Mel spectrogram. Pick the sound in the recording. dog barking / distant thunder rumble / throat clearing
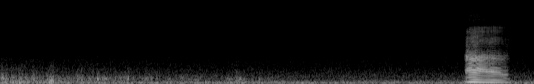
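distant thunder rumble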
